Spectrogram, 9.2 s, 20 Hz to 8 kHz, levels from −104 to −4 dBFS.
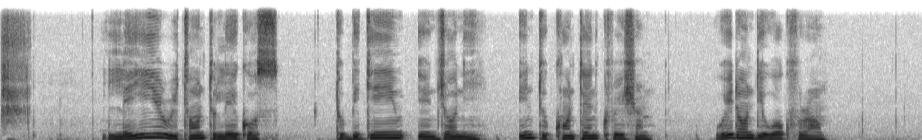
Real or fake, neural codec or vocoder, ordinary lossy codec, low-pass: real; none; none; 7.2 kHz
